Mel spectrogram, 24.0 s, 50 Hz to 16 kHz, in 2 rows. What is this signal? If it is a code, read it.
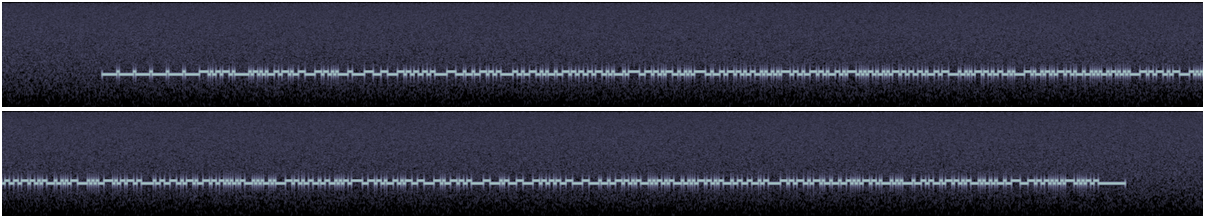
RTTY (45.45 baud, 170 Hz shift), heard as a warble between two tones, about 1360 Hz centre. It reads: DUHM XVOM IVOQ VPNQ INKT ZJTU WFEP UESJ IUMJ WXHD QYDX NMRI BJMY VWNH RBYX WWST UZMH VMBM LMMQ BSBJ BWCV NHQR KXUC BFQO RESV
